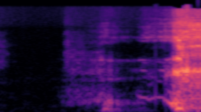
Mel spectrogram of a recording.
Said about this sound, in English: She made a cough. Amanda Lemos.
